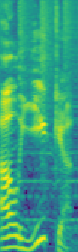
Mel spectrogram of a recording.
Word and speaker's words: Alekhine: to point out that the name Alekhine is normally pronounced alika but the game insists on the other pronunciation so consider that covered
